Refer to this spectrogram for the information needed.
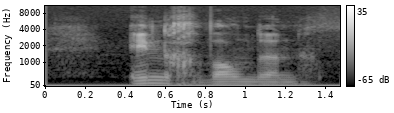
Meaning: guts, entrails, innards
- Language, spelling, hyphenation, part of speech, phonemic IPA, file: Dutch, ingewanden, in‧ge‧wan‧den, noun, /ˈɪn.ɣəˌʋɑn.də(n)/, Nl-ingewanden.ogg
